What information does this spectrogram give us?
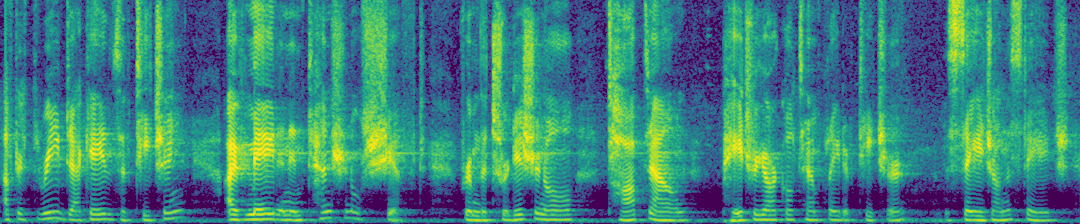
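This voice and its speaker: A woman in her fifties, a teacher, giving a prepared talk at a conference with a measured, deliberate delivery and slowed emphasis on key phrases. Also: deep voice, bright, forceful tone, rough recording. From United States.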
